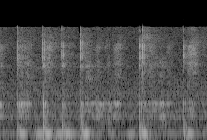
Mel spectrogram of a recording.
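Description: A pen stylus scratching and tapping on a tablet surface as a word is handwritten, in short irregular strokes, over a low steady hum.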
